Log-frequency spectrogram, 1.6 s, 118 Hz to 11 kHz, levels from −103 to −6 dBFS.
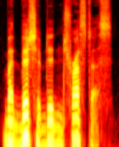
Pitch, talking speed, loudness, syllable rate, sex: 120 Hz, 190 wpm, -18 LUFS, 4.2 syllables/s, male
